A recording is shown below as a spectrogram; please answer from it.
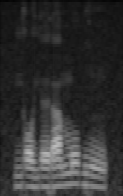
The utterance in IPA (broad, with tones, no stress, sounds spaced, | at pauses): j ɔ˨ j ɛ˨ ɾ a˧ m o˧ ɡ ĩ˨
